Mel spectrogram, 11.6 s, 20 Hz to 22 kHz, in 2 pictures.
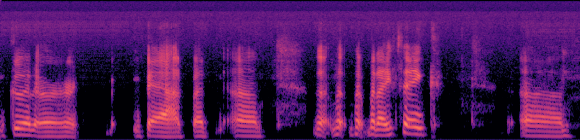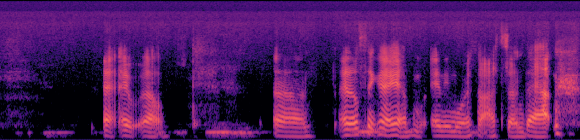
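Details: Adult woman with lifelong cluttering beginning in early childhood, diagnosed at age 10 with a language-area speech problem that her speech therapist later identified as cluttering; difficulty organizing thoughts and formulating answers; cluttering.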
